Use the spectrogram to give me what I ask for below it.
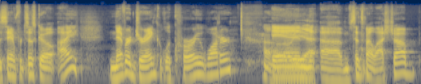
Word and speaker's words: LaCroix: It's pronounced LaCroix here in San Francisco. LaCroix. I call it LaCroix.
